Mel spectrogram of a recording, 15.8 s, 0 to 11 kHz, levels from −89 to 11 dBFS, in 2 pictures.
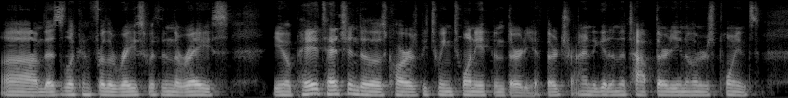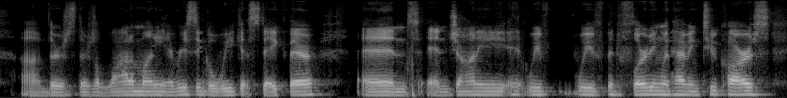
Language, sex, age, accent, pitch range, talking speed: English, male, 20-39, American, 115-130 Hz, 210 wpm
